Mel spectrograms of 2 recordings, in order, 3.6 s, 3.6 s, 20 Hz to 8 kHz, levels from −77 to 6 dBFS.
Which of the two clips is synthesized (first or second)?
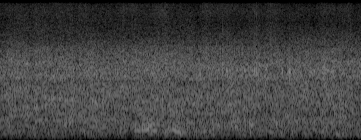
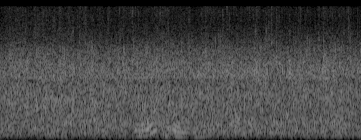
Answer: first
